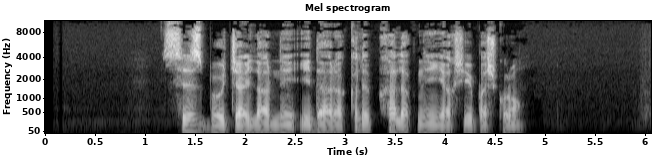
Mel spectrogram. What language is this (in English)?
Uyghur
